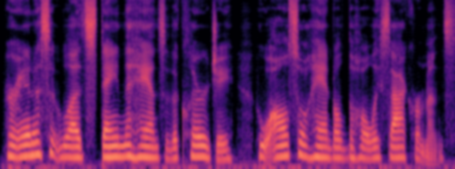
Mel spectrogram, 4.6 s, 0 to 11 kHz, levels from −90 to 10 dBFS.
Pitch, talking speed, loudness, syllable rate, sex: 155 Hz, 200 wpm, -20 LUFS, 5.8 syllables/s, female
